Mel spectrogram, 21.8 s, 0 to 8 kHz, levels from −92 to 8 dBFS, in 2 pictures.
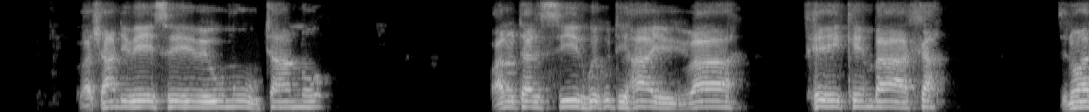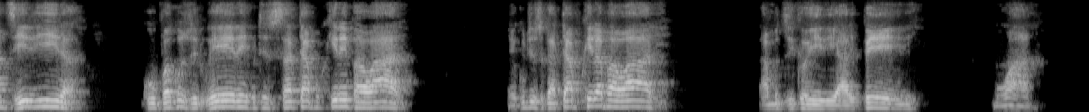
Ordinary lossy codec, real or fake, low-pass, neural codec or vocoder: Opus, 24 kbps; real; 7.2 kHz; none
